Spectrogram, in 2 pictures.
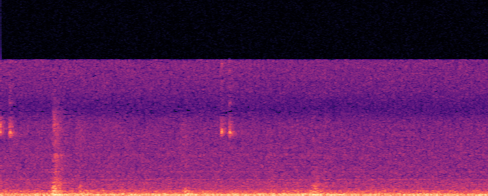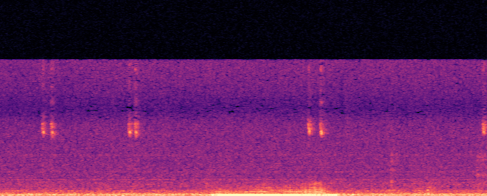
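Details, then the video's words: Minnie, a small pet dog, asleep and snoring: after a long quiet stretch of steady low background hum, one drawn-out, low, rumbling snore lasting just over a second comes near the end. "Minnie snores a lot"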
